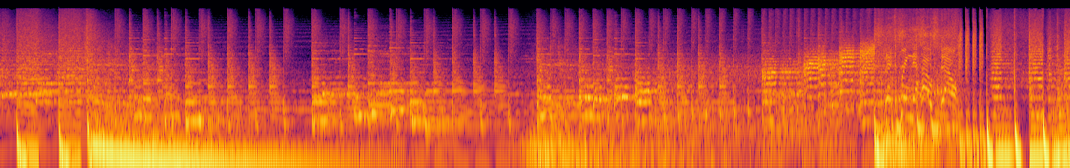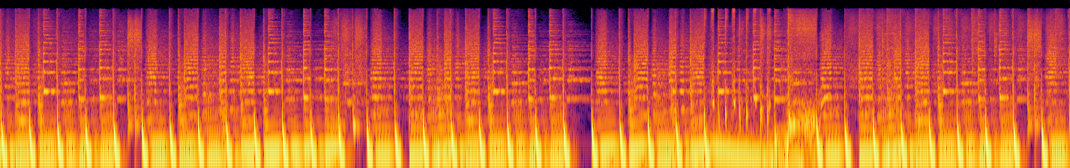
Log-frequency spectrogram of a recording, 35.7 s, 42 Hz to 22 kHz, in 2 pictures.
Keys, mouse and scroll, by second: 0.3 click, 1.4-2.1 drag, 6.1 click, 7.6 click, 10.4 click, 11.6 click, 14.0 click, 16.3 click, 18.7 shift+click, 20.4 shift+click, 22.6 shift+click, 26.9 click, 29.8 shift+click, 31.8 shift+click, 33.8 shift+click.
